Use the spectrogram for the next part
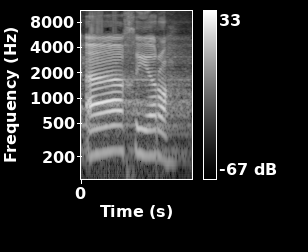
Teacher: ketika kita berhenti otomatis kita sukunkan huruf akhir yaitu ta nah ketika kita sukunkan t-anya maka yang menjadi bacaannya bukan lagi Ta namun sudah berubah menjadi ha walakhir jadi bukan dibaca wal akhirat ya tapi akhirah nah ini · Nah, ini ta marbutah. Jadi kalau dibaca jadi ta, kalau disukun jadi ha. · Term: th marbutah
